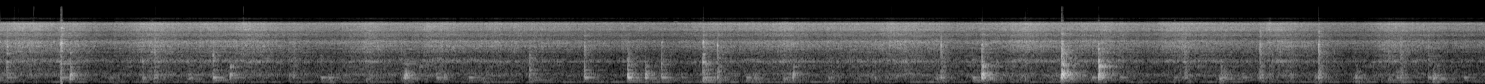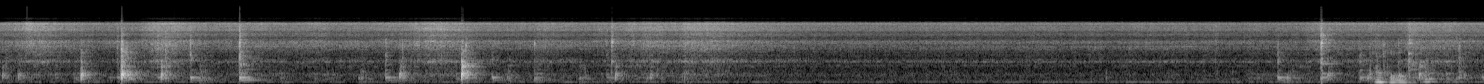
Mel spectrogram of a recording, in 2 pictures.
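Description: Diced chayote sizzling as it sautés in clarified butter (ghee) in a metal pan, with a spatula stirring and scraping, giving scattered sharp clicks against the pan.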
